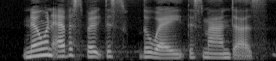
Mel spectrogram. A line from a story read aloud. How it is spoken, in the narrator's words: the guards replied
